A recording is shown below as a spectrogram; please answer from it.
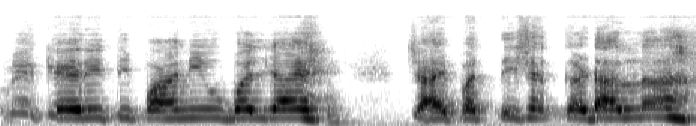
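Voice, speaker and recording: A man's voice: very high voice, fairly even intonation, slow pace, creaky, darkish tone, muffled recording, pitched above the performer's own voice, exaggerated voice. A man with a Hyderabadi accent voicing a fussy, ailing middle-aged wife who groans and whines. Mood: whiny complaining. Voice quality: whiny, groaning.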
